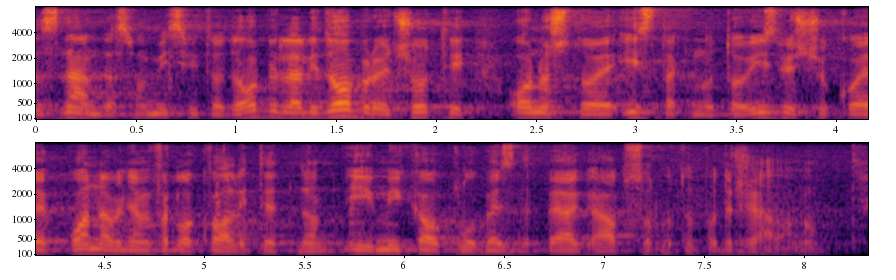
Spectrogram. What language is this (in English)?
Croatian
